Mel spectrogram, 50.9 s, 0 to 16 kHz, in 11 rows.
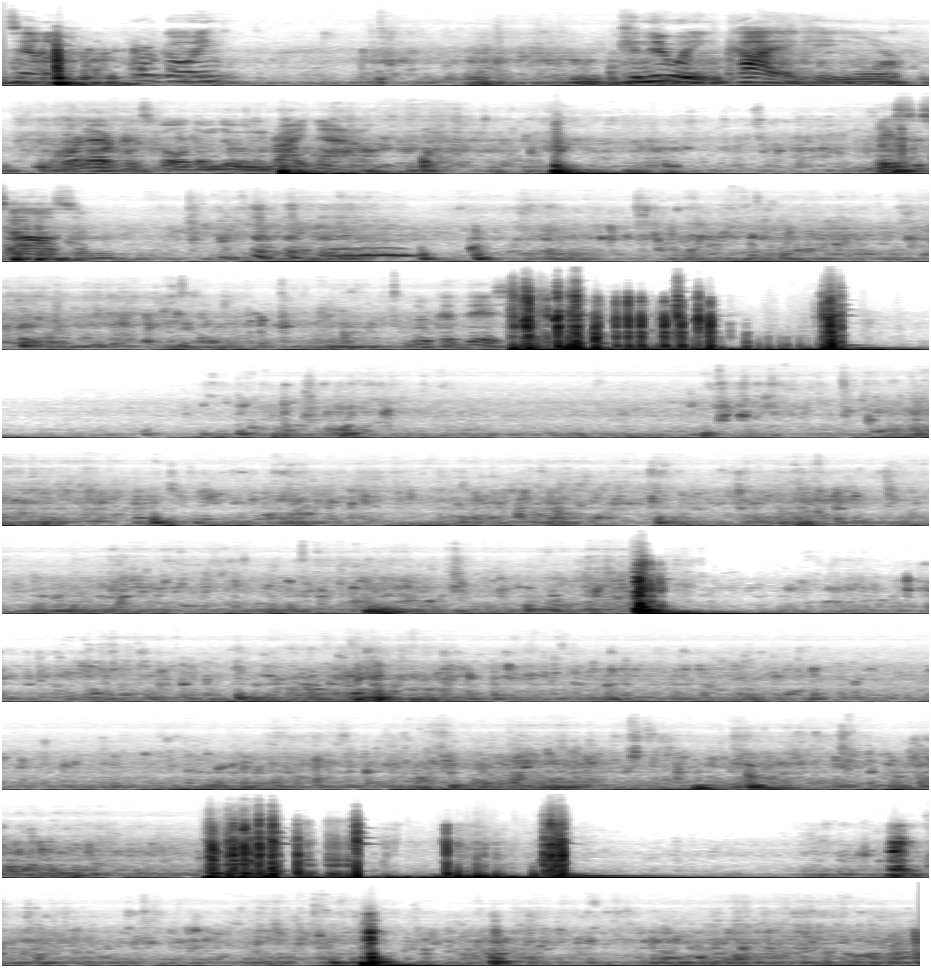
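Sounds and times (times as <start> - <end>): water dripping and lapping: 0.0 - 50.9
sharp knocks: 16.4 - 19.0, 30.9 - 32.4, 42.7 - 46.3.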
